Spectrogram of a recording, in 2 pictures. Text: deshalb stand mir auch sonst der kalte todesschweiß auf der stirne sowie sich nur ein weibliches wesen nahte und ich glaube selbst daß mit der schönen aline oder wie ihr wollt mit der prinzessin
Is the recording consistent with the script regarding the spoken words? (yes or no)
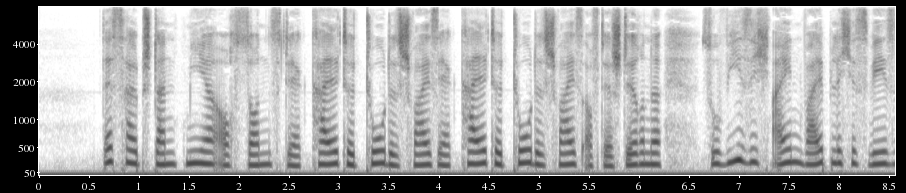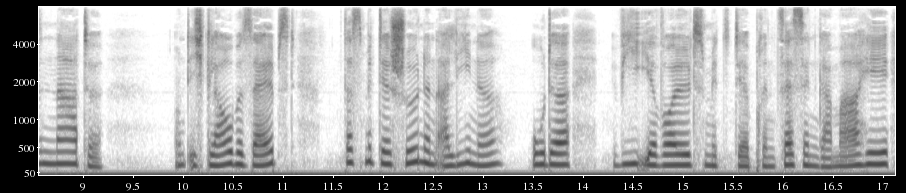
no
